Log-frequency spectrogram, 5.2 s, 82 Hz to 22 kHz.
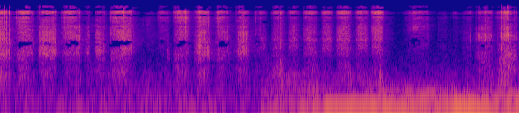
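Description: A white and purple 100/180 emery nail file is stroked along the side of a long, clear stiletto plastic/gel nail extension, small and solid, held on a gloved hand. A quick series of bright, scratchy rubbing strokes rises and falls in short bursts, and a steady low hum joins partway through beneath the filing.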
